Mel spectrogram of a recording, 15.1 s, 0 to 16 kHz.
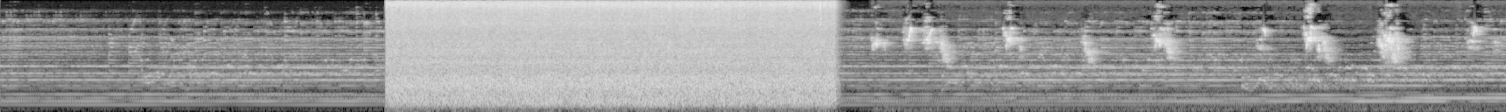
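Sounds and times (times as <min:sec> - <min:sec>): loud rushing hiss: 0:03.9 - 0:08.4
soft background music: 0:08.5 - 0:15.0.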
